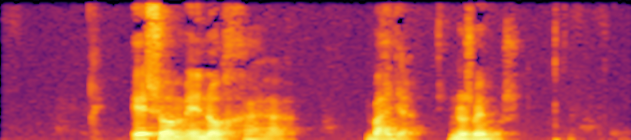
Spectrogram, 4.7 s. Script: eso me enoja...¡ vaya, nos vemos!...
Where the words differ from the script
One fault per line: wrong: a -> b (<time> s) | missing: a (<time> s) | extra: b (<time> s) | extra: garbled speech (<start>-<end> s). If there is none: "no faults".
no faults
